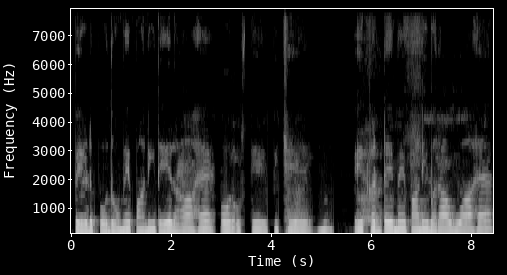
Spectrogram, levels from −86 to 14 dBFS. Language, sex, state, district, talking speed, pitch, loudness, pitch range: Hindi, female, Rajasthan, Jaipur, 120 wpm, 255 Hz, -15 LUFS, 245-255 Hz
